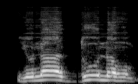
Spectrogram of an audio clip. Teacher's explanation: نہم میں میم ساکن کا اظہار شفوی ہے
